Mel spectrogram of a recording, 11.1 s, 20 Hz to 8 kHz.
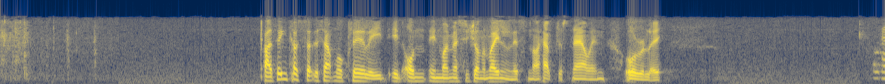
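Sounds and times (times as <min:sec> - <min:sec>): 
sheet of paper rustling as it is picked up: 0:00.0 - 0:01.3
speech: 0:03.3 - 0:08.4.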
